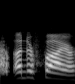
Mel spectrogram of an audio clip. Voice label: under, English

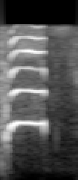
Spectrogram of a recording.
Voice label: "fatality", Swedish, Speech; 11khz; International

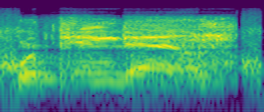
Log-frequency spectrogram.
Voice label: suppressed, M Voice English

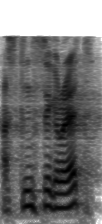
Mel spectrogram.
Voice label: german; SpecOps2MPlayerDemo

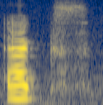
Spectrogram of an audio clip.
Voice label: "x", female, alphabet; Web Clip Empire 150,000

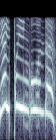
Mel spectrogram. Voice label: Incoming, Speech, Swedish; 11khz; International

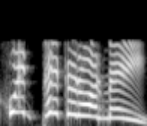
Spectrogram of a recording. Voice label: "leave me alone", American; Speech; International

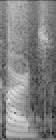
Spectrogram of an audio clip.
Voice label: "cards", dealer's speech; PowerPOKER Demo

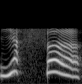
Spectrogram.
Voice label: "yes sir", English speech

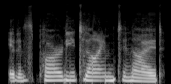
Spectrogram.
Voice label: VOICEFX TEKNO 140, Techno, Voice

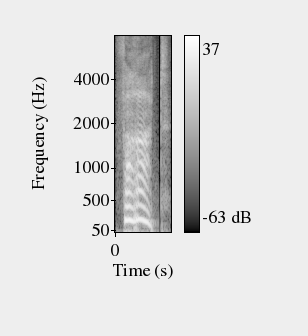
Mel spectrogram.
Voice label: treason Cast, german

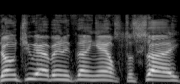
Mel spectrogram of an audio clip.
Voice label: conversation, English Voice

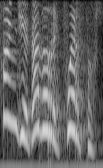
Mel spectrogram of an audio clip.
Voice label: drop, Spanish

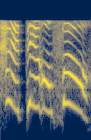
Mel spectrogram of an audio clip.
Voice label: "drop", French

